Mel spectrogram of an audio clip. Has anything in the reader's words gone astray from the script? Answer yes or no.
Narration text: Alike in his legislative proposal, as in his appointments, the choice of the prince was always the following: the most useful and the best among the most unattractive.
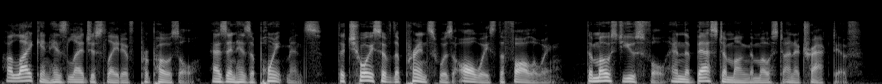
no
